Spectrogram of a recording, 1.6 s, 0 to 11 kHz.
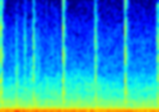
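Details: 2004 BMW 325i E46 at idle or when stopped: steady low rumble with a light tick about every third of a second and vibration through the car, which stops with slight throttle; cause not identified.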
